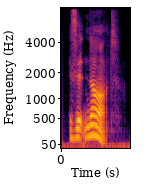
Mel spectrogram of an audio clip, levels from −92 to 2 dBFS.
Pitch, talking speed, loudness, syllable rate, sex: 145 Hz, 205 wpm, -15 LUFS, 4.8 syllables/s, female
